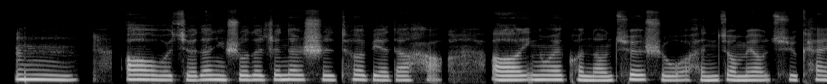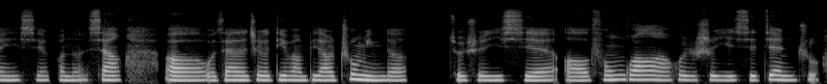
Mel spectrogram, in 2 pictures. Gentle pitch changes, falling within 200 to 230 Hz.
Yes: narrow, 1.6 semitones; high, 205 Hz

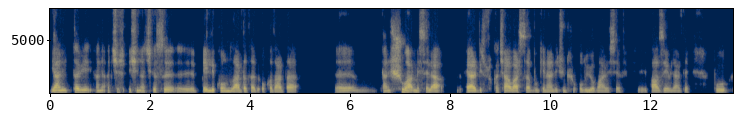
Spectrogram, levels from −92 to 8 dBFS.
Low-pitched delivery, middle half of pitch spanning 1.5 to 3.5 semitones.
No: low, 110 Hz; average, 4.2 semitones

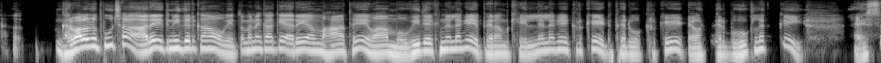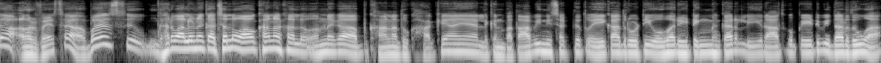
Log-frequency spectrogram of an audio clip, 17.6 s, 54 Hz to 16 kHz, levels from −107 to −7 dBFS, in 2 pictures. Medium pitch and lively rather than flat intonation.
Yes: medium, 150 Hz; wide, 6.6 semitones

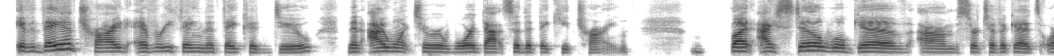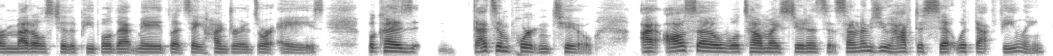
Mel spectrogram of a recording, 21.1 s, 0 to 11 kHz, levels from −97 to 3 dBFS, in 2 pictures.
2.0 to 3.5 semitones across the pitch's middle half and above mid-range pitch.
No: average, 3.2 semitones; medium, 165 Hz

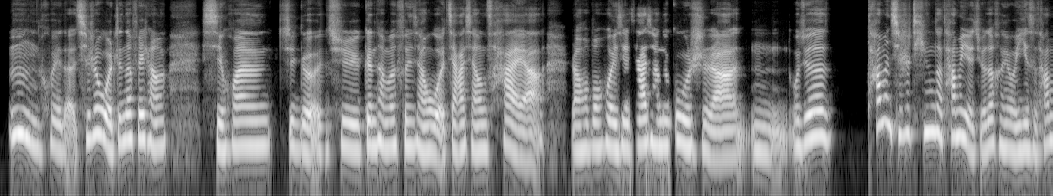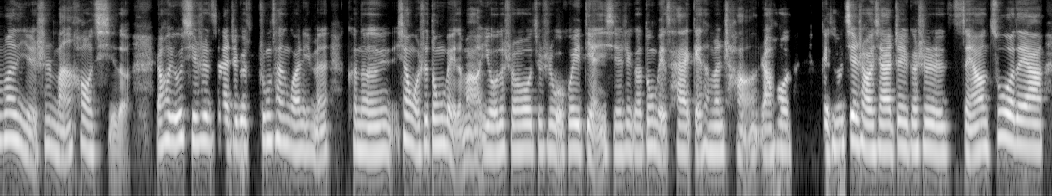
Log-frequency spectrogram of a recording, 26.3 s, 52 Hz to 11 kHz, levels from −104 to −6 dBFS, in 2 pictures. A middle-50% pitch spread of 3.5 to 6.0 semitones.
No: average, 3.1 semitones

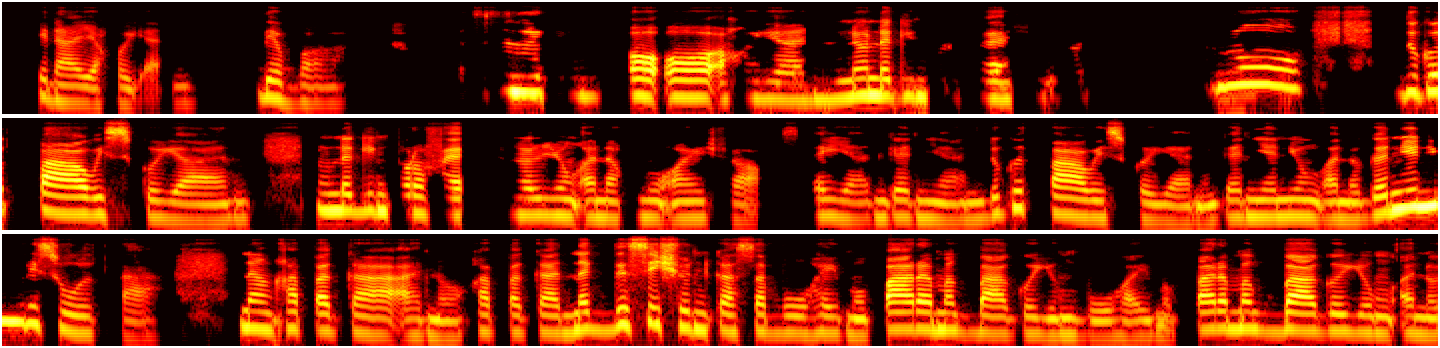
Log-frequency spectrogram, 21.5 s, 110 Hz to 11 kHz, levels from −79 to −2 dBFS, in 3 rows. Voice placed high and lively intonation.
No: high, 200 Hz; average, 4.1 semitones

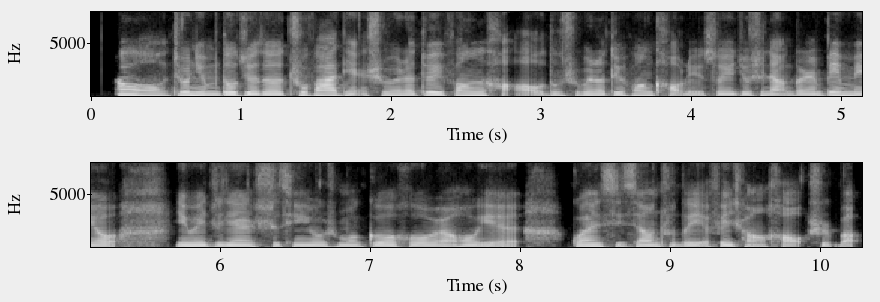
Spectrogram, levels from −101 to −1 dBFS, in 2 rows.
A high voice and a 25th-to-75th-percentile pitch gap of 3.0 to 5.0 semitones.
No: high, 195 Hz; narrow, 2.5 semitones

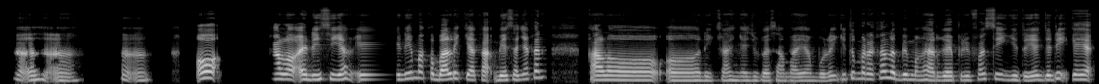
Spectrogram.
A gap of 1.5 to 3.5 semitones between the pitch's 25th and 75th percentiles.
No: average, 4.0 semitones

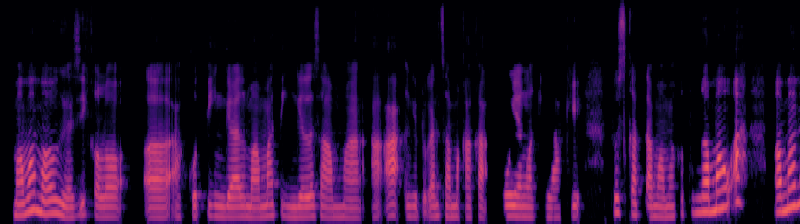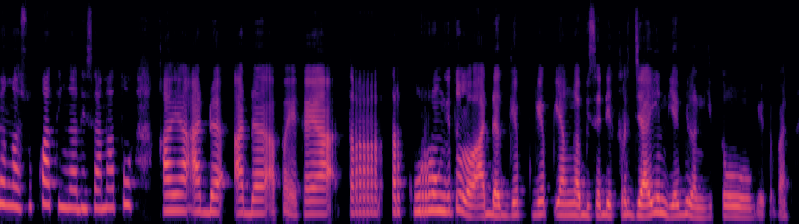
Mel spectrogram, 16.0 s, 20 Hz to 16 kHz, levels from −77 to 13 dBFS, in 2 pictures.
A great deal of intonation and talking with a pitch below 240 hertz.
Yes: wide, 6.9 semitones; medium, 185 Hz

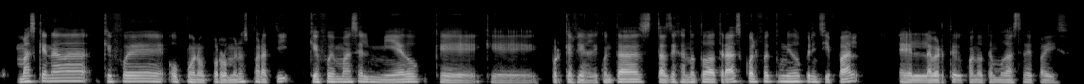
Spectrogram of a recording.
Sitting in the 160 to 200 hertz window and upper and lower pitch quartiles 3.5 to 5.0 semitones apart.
No: low, 115 Hz; average, 4.2 semitones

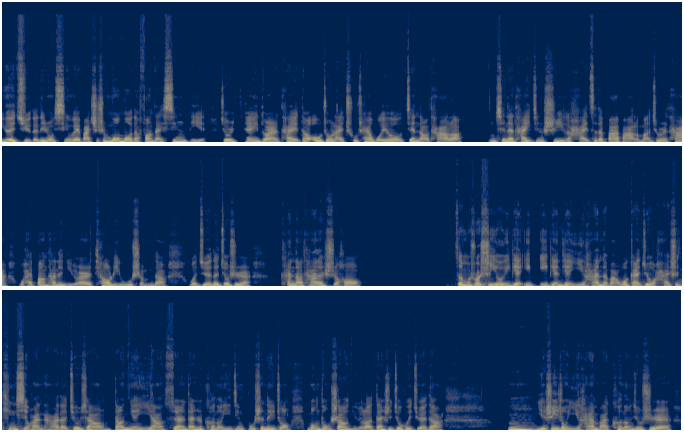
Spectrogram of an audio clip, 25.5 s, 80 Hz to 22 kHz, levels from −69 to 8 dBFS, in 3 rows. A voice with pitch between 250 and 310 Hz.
No: high, 205 Hz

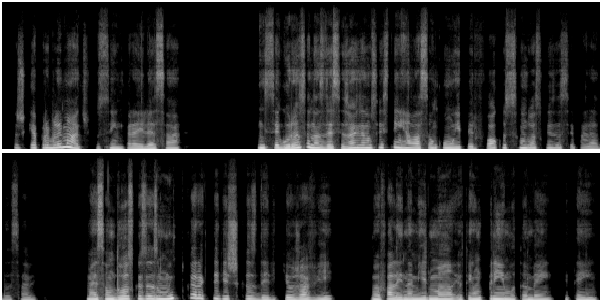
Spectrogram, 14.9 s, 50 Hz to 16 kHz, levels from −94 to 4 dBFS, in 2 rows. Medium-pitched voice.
No: high, 220 Hz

